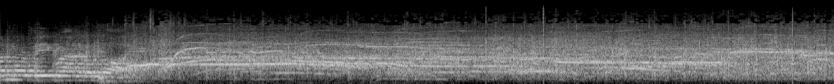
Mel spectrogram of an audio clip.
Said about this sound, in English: Let's give all the staffers one more big round of applause.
